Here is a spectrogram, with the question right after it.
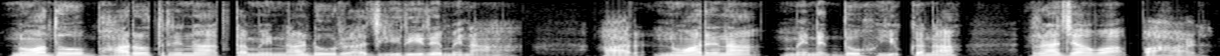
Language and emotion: Santali, neutral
